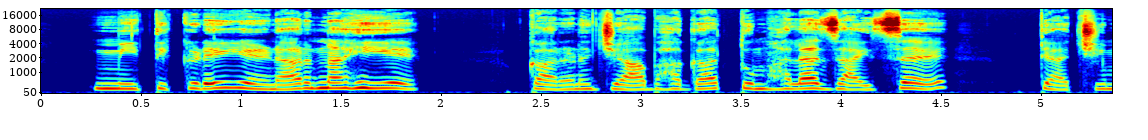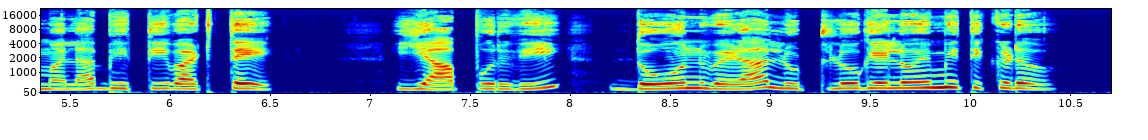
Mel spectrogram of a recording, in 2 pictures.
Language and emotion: Marathi, fearful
